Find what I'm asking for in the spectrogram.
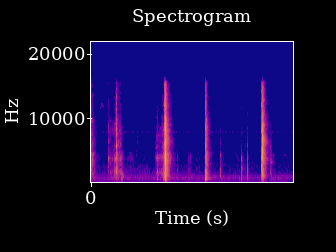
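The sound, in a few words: AR-15 rifle dust cover opening during functions check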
